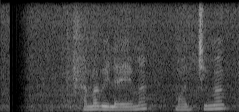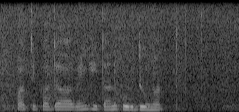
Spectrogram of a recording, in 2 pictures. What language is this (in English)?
Sinhala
